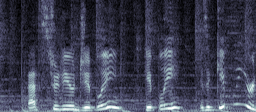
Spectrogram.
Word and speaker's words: Ghibli: are going back and four coming forward ghibli pronounced ghibli okay thank you oh my god grave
